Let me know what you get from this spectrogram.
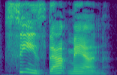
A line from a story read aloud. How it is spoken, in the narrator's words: King Jeroboam heard the man of God speaking against the altar at Bethel, he pointed at him and shouted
